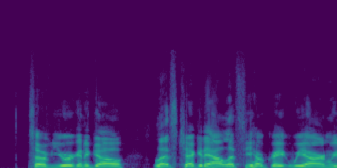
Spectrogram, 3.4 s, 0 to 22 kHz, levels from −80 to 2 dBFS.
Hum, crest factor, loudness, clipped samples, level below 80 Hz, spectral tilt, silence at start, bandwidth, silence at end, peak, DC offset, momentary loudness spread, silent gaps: none; 14 dB; -23 LUFS; under 0.1%; -70 dBFS; -5.5 dB/octave; 0.3 s; 12.5 kHz; 0 s; -10 dBFS; under 0.1%; 4 LU; none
